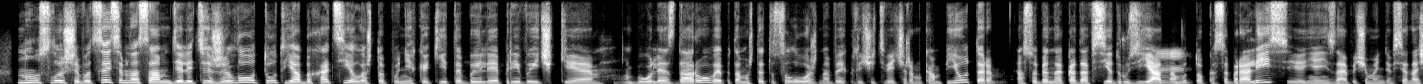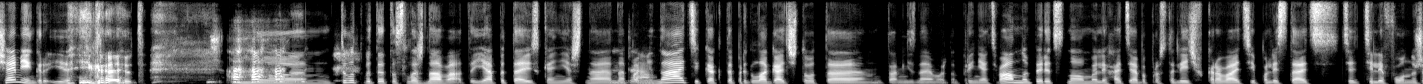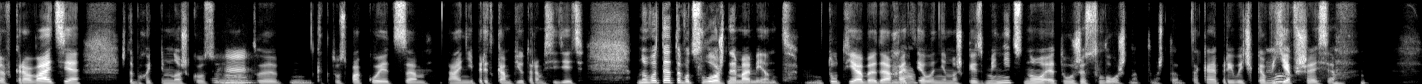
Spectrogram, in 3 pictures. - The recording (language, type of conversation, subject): Russian, podcast, Как ты относишься к экранному времени ребёнка?
- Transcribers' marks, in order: laughing while speaking: "играют"; laugh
